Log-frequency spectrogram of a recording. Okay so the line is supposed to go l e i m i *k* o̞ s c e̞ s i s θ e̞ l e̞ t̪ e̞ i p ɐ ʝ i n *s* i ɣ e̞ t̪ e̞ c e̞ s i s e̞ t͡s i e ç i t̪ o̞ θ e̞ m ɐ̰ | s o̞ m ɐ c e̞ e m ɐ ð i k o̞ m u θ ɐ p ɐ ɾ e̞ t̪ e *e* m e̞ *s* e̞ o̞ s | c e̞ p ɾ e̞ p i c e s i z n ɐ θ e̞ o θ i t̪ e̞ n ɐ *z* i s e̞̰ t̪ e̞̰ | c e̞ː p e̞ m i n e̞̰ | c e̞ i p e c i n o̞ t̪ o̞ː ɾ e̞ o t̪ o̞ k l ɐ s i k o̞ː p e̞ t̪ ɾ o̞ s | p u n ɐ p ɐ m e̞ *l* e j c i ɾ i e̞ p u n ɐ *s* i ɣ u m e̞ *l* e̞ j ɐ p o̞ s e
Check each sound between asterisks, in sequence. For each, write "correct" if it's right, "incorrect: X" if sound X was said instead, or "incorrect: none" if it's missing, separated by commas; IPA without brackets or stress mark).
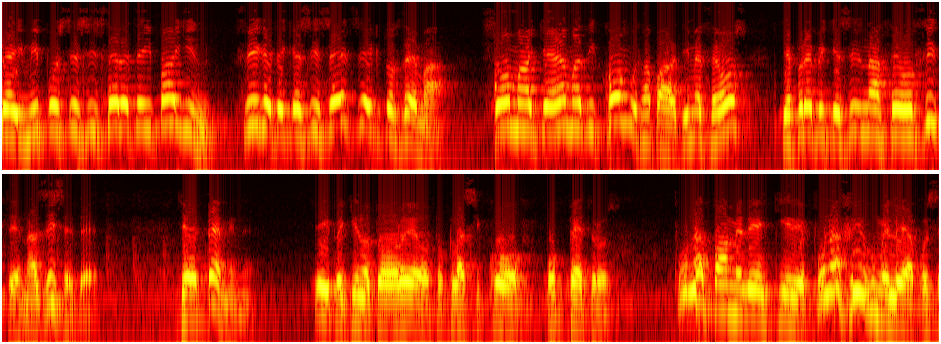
incorrect: p, incorrect: f, incorrect: i, incorrect: θ, correct, correct, incorrect: f, correct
